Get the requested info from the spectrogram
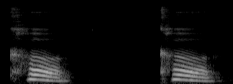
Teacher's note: the A sound that you're noting down here is the closed mouth A, not the open mouth A.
